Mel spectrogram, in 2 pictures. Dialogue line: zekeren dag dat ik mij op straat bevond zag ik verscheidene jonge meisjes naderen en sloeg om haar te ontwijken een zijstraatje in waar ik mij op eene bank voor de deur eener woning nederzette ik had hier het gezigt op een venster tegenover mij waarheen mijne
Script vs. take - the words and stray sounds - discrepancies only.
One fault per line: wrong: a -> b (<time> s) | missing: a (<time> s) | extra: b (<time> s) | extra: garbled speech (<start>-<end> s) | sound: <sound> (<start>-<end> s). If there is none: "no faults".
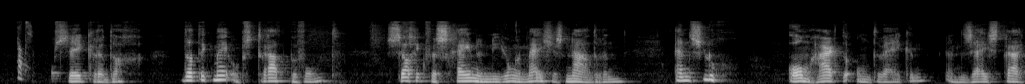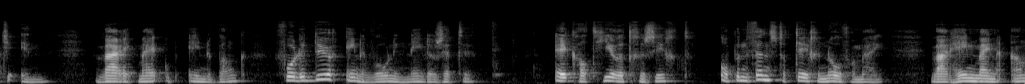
sound: chirp (0.2-0.4 s)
